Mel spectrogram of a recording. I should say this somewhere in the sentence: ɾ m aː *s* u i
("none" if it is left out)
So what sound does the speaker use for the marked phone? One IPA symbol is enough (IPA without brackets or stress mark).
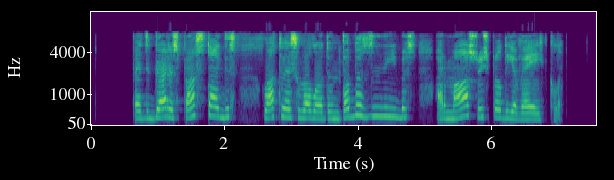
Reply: s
